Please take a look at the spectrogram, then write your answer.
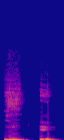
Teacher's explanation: si on garde la même ouverture et la même position de la langue, on garde tout pareil, mais on ramène les lèvres vers l'avant. Donc de I, on passe à U.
